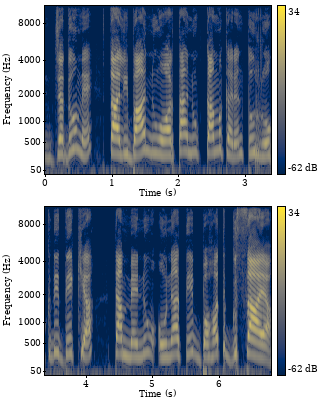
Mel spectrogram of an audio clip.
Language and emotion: Punjabi, angry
